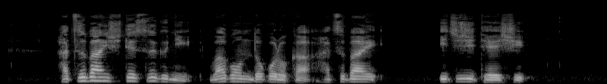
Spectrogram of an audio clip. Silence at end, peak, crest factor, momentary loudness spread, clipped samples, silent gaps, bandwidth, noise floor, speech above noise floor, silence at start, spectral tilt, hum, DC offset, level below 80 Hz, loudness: 0.85 s; -8 dBFS; 20 dB; 9 LU; under 0.1%; none; 11.5 kHz; -71 dBFS; 43 dB; 0.6 s; -4.5 dB/octave; none; under 0.1%; -74 dBFS; -28 LUFS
